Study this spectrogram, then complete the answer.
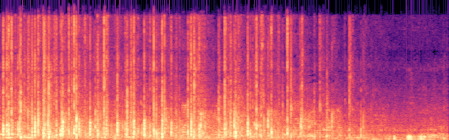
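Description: An audience at a Hindi poetry gathering applauds loudly to welcome the event's chairman, a dense, continuous burst of clapping that thins slightly toward the end.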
